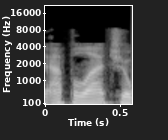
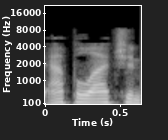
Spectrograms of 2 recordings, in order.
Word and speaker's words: Appalachia: People who live in the Appalachian dialect area or elsewhere in the South pronounce the word Appalachia with a short a sound, as in latch in the third syllable, eplat, or eplati, while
